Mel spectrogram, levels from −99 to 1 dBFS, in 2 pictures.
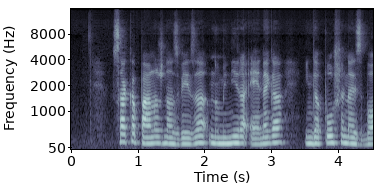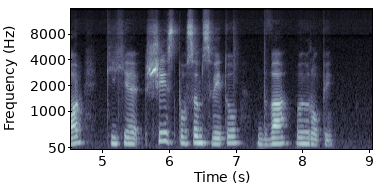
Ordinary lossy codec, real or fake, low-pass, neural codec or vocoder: Opus, 32 kbps; fake; 14.4 kHz; autoencoder, 48 kHz, 128 numbers a frame, DAC-VAE, trained on Japanese speech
